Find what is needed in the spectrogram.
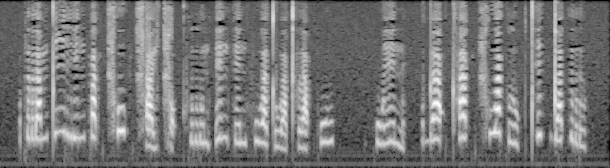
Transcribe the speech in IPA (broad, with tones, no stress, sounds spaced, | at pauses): p r a˦˥ m t iː˥˩ r i˦˥ n p a˦˥ k̚ t͡ɕʰ oː˥˩ k̚ t͡ɕʰ a˩˦ j t͡ɕ ɔ˨˩ ʔ kʰ r u˧ n ʔ e˥˩ n ʔ e˦˥ n f u˧ a̯ t u˩˦ a̯ kʰ l a˨˩ p̚ k w u˥˩ k̚ | k w e˥˩ n | d a˦˥ ʔ tʰ a˥˩ k̚ t͡ɕʰ u˥˩ a̯ k l u˨˩ k̚ tʰ e˥˩ k̚ d a˦˥ t̚ r ɯ˨˩ k̚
